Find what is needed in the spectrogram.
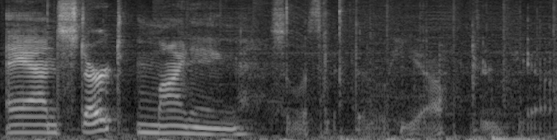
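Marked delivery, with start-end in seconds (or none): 2.0-4.1 breathy sneaking whisper. Real, not acted. Whispering while sneaking through.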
